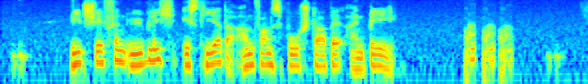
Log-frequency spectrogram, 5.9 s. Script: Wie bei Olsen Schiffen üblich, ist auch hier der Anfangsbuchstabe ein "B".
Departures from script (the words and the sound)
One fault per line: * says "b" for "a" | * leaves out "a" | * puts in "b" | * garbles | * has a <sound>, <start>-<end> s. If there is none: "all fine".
* leaves out "bei Olsen"
* leaves out "auch"
* has a laugh, 4.6-5.1 s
